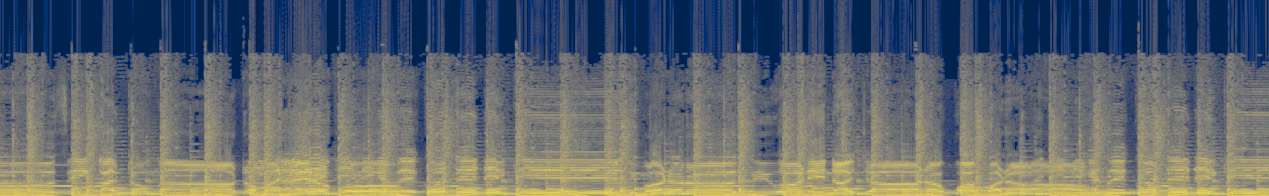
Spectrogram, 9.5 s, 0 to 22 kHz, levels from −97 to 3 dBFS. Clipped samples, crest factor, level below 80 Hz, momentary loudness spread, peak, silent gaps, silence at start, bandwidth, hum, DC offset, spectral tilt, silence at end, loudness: 0.9%; 8 dB; -18 dBFS; 3 LU; 0 dBFS; none; 0 s; 17 kHz; none; under 0.1%; -4.5 dB/octave; 0 s; -8 LUFS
